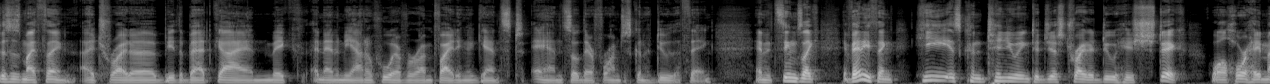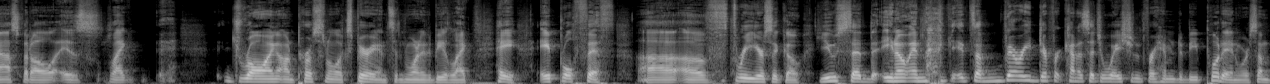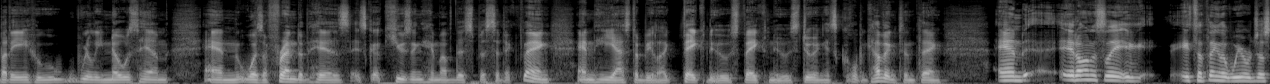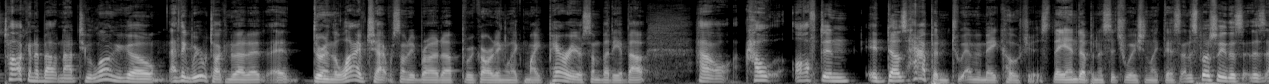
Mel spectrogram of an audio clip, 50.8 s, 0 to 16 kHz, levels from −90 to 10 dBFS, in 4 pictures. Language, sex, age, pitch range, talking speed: English, male, 30-49, 100-135 Hz, 215 wpm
